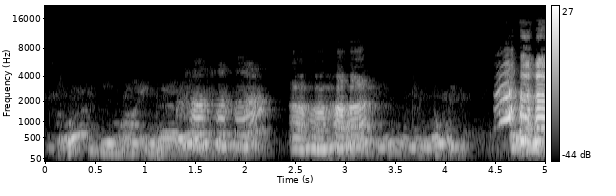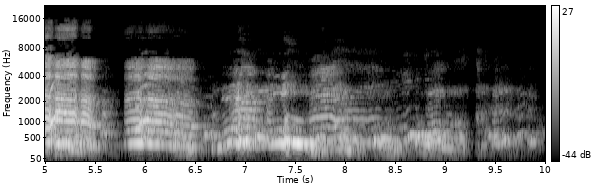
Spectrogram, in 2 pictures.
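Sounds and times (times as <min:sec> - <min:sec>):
high-pitched laughter: 0:04.5 - 0:06.5.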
